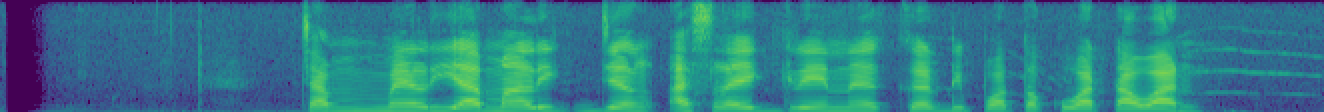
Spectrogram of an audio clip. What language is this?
Sundanese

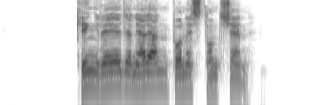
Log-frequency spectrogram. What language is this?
Manx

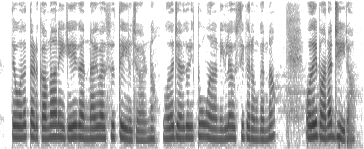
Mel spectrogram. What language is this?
Dogri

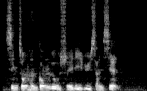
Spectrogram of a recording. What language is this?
Chinese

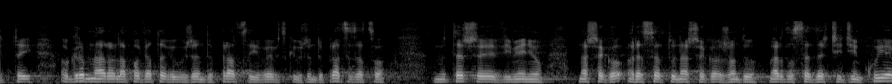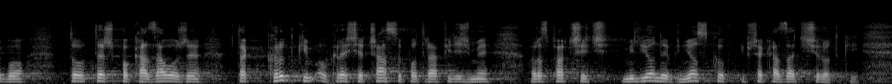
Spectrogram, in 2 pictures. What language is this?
Polish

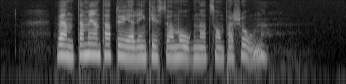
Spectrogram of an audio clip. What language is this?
Swedish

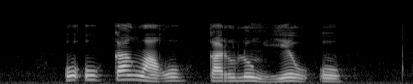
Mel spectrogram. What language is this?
Northern Sotho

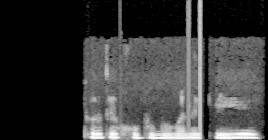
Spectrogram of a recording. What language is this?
Pashto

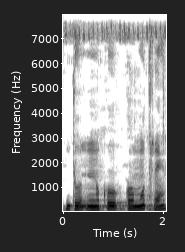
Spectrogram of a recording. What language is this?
Santali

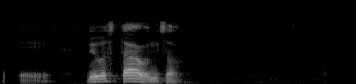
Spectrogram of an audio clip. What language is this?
Nepali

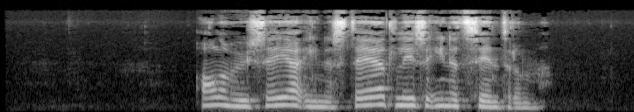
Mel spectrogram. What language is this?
Western Frisian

